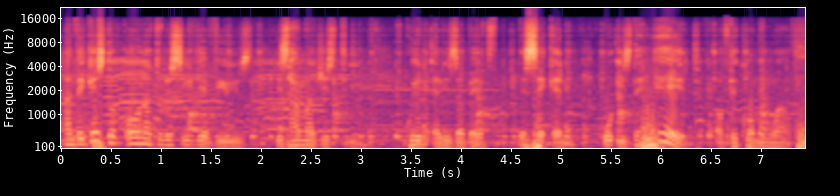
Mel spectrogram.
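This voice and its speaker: A man narrating a documentary voice-over in a formal, lively way. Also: medium pitch, a little fast, hardly any pauses. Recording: voice-over with clear background music.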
